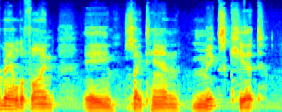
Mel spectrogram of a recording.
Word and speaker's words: seitan: experiment will be making satan or i don't know maybe you pronounce it satan but i'd rather not have satan in my kitchen so i'm going to call it saitan s-e-i-t-a-n now this is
